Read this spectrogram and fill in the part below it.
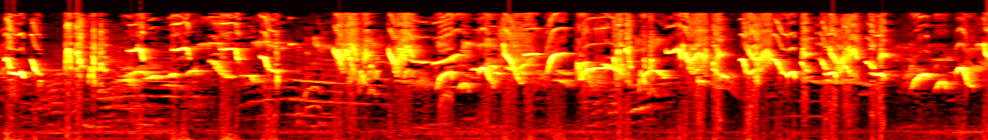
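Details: Oriental magpie-robin song used to train other magpie-robins to sing readily: a dense, continuous stream of varied whistles, sweeps and chattering notes, mostly high-pitched, with quick rising and falling slurs and no pauses longer than a moment.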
